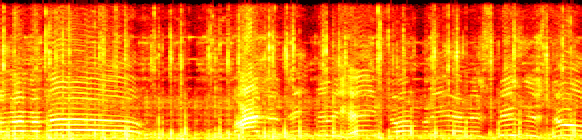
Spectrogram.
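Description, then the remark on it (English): Galloping horses and a thundering cattle stampede in Texas, hooves pounding steadily while men shout and whoop loudly over the rumble as riders try to turn the herd. “Stampede In Texas”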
